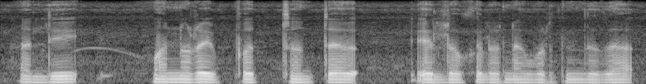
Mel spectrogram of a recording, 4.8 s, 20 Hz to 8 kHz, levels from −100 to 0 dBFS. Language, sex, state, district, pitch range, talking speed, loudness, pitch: Kannada, male, Karnataka, Bidar, 95-100 Hz, 100 wpm, -18 LUFS, 100 Hz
